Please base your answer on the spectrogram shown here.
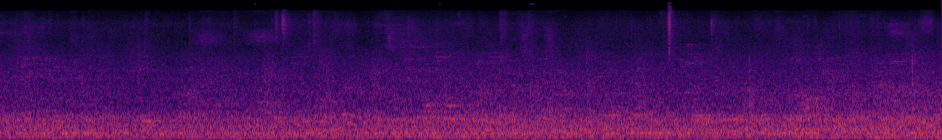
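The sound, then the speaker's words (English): A steady, loud rumbling roar of a Brooklyn-bound subway train arriving on the local track at a station platform, continuous and unbroken for the whole stretch, with faint indistinct voices mixed into the din. “The next Brooklyn bound train is now arriving on the local track.”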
